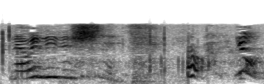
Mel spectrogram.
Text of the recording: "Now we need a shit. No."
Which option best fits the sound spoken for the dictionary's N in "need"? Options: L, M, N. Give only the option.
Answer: L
